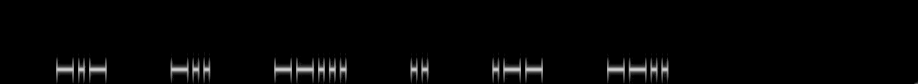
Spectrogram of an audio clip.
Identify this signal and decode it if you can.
Morse code, heard as a keyed tone, about 21 wpm, spaced as for 10 wpm, 700 Hz. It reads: KD7IWZ
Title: USA Call Signs - 6 Characters - 4x Character Spacing - 22wpm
